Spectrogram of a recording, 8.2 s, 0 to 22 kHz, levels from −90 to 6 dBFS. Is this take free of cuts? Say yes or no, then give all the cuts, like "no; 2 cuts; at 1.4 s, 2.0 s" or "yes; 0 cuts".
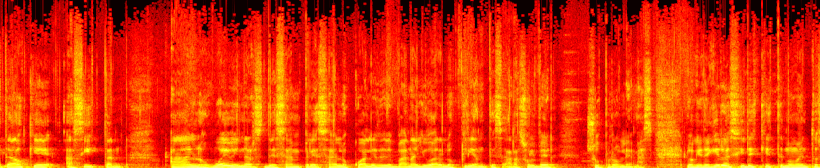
yes; 0 cuts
